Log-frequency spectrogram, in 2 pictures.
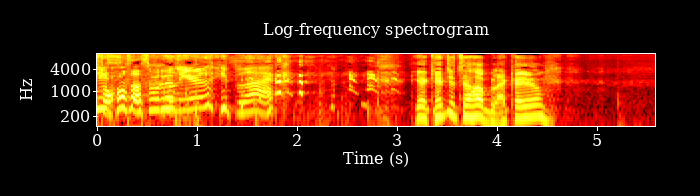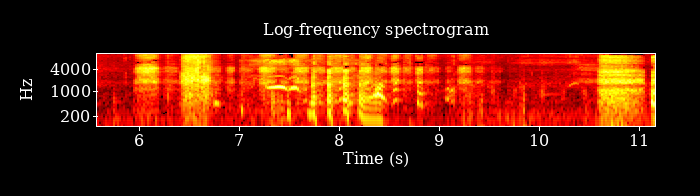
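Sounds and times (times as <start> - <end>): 
speech: 0.0 - 2.0, 3.2 - 4.7, 7.7 - 8.9
person snorting while laughing: 6.4 - 6.9
wheezy gasping laughter: 6.4 - 11.1.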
